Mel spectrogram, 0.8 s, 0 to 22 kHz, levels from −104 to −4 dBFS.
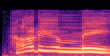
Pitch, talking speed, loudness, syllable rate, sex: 225 Hz, 290 wpm, -13 LUFS, 6.1 syllables/s, male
